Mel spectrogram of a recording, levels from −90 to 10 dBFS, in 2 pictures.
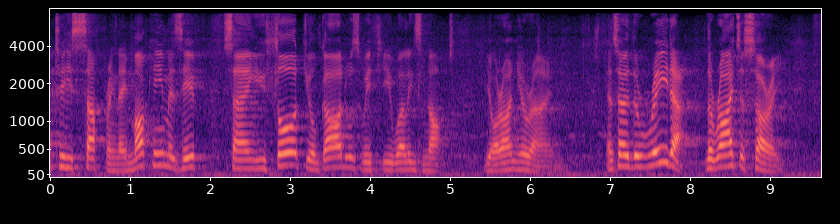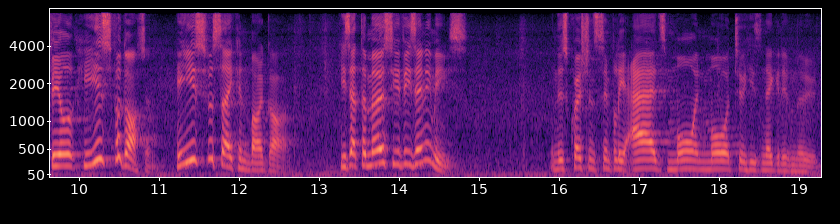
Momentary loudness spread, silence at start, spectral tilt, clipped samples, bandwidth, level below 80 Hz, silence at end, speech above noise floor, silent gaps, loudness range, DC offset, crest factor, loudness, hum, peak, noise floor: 12 LU; 0 s; -3.5 dB/octave; under 0.1%; 7.8 kHz; -50 dBFS; 0 s; 25 dB; none; 5 LU; under 0.1%; 18 dB; -22 LUFS; none; -4 dBFS; -47 dBFS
